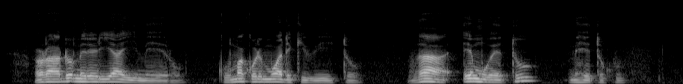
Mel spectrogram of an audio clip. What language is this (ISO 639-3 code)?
kik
